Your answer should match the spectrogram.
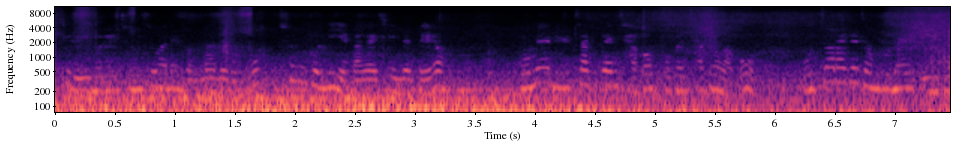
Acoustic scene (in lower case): car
